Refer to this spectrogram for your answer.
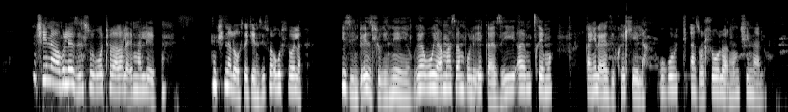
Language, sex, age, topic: North Ndebele, male, 36-49, health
